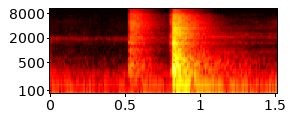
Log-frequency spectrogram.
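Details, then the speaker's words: Whirlpool 17 kg washer that fills but stops washing, in automatic test mode: two short sharp clunks half a second apart as the shift actuator switches the agitator mode; normal actuator operation. "y es lo que está haciendo el cambio es una pieza que se llama actuador que cambia el movimiento de la agitadora"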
